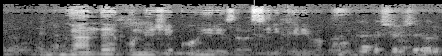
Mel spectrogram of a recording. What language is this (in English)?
Kinyarwanda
